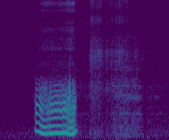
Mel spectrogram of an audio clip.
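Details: A dog snoring loudly in its sleep: one buzzy, harmonic snore lasting about half a second that sags slightly in pitch at its end, followed by a softer, breathy exhale.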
